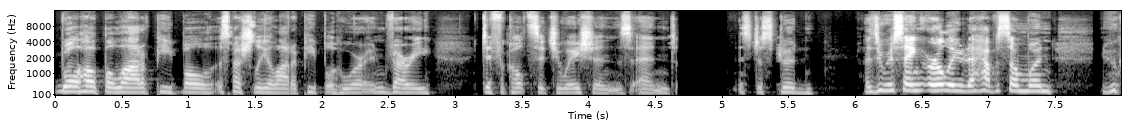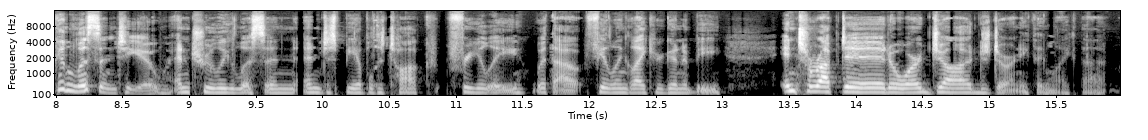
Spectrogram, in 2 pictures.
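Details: Adult woman; normal speech.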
